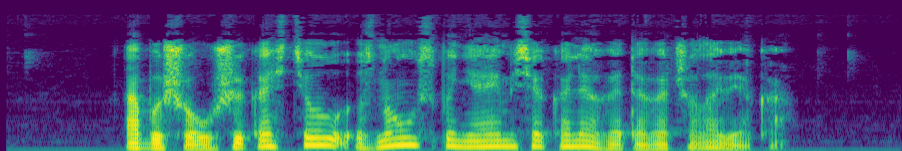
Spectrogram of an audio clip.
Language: Belarusian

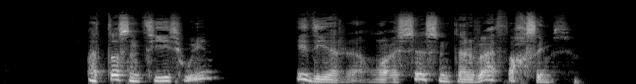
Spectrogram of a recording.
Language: Kabyle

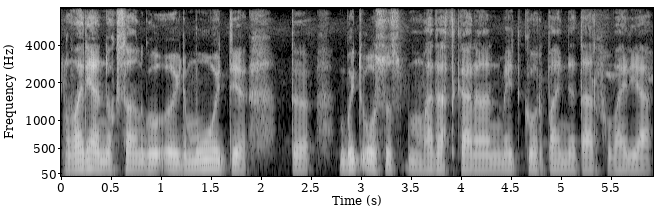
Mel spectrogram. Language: Kashmiri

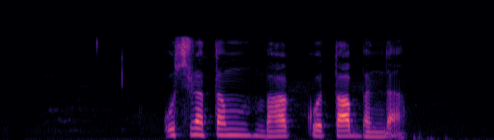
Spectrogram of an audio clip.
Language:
Nepali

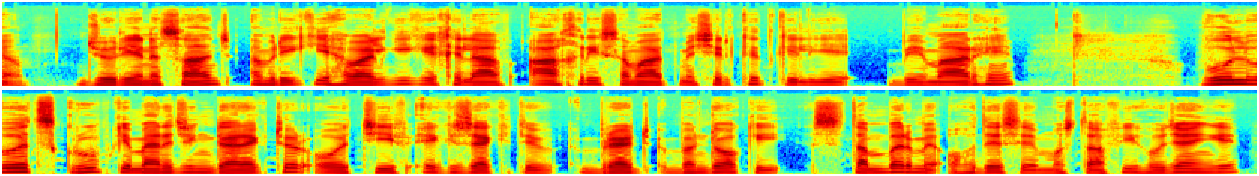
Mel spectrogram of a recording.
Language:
Urdu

